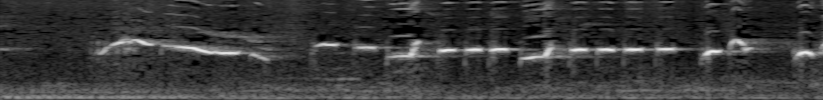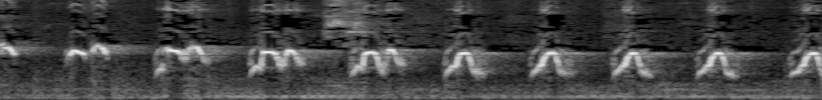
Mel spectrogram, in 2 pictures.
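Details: A wild-caught white-rumped shama sings rich, varied whistles that settle into a run of ringing, down-slurred notes about two or three a second, over a low background hum.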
